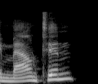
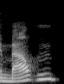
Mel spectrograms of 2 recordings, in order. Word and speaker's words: mountain: You know, it's funny, in Utah, a lot of people don't say mountain. They say mountain. – Mountain. – Like, yeah. There's no T in their pronunciation. – Well, nothing has a G here, by the way. – That's not how you say it. I thought it was mountain. – No, it's mountain. There's a T in it.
